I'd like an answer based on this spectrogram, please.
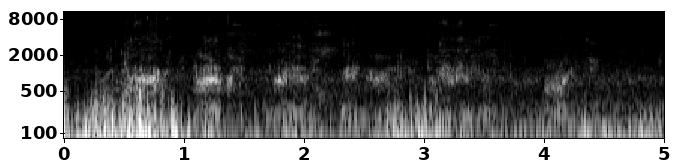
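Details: A Doberman and a Staffordshire Bull Terrier, both rescue dogs, at play in a home garden, giving a string of short, rough growl-barks about every half second over low scuffling and breathing noise.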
